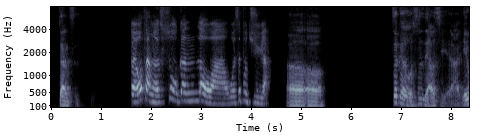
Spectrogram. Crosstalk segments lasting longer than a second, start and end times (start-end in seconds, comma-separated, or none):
none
